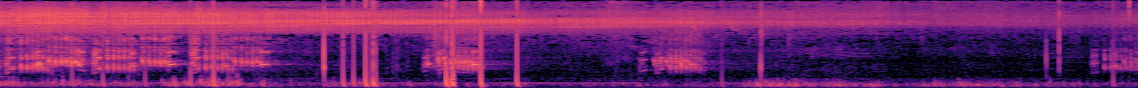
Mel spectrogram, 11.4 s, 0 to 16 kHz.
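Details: Two sandhill cranes taking flight in Cary, Illinois, on 8/9/2015 give rolling, gurgling bugle calls in several bursts over low rumbling noise and scattered sharp clicks.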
